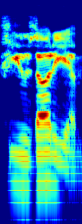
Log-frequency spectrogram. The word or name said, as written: Fusarium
